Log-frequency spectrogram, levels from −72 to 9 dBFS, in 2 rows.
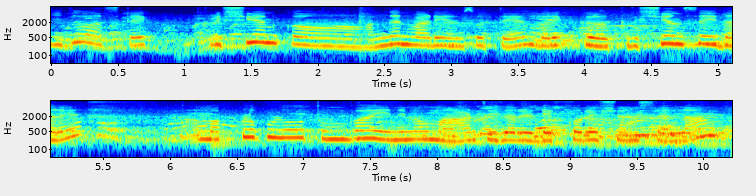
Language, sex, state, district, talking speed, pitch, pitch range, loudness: Kannada, female, Karnataka, Chamarajanagar, 95 wpm, 255 Hz, 240-290 Hz, -14 LUFS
